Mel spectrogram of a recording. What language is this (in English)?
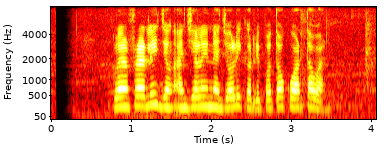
Sundanese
